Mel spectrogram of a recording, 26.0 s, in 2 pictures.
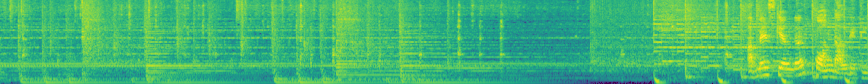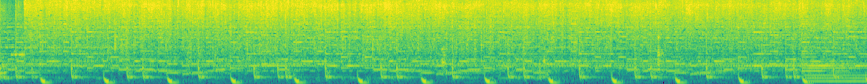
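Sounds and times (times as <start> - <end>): corn sizzling in hot oil: 13.3 - 26.0.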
